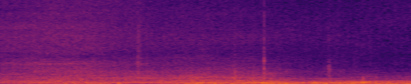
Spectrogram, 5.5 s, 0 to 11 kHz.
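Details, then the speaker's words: Dodge Caravan at about 147,000 miles, after new spark plugs and wires and ATF burn-off: nice and smooth steady idle with soft low hum, no misfire or ticking; tailpipe sounds like a Chevy V8; normal idle. "oh yeah nice and smooth 147,000 Mi I did this check our tail pipe sounds like a Chevy V8 back here"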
